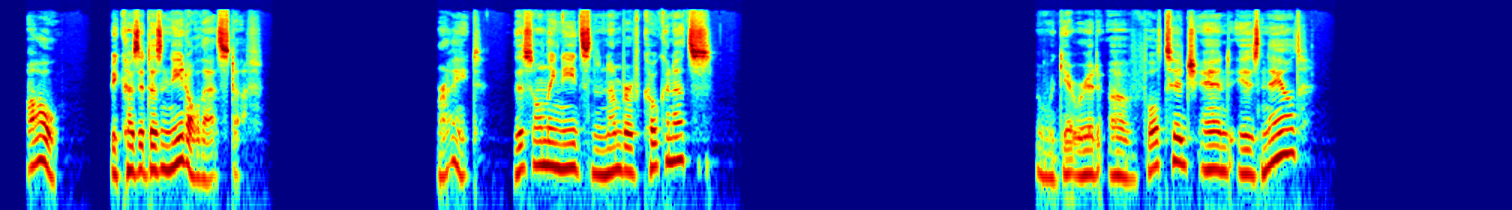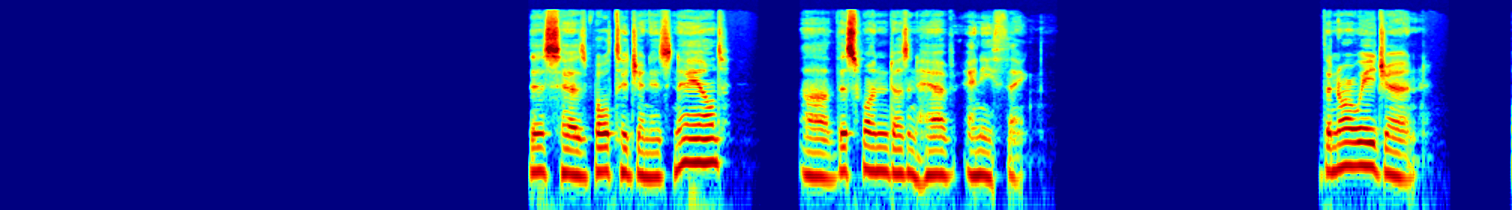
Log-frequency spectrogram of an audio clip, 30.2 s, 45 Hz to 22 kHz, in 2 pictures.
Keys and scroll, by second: 8.9 super+F6, 14.6 ctrl+r.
